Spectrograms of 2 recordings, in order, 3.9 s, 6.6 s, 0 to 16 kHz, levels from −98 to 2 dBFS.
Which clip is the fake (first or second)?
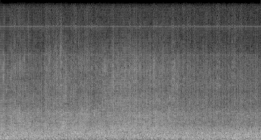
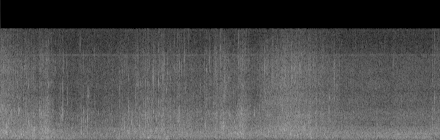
first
